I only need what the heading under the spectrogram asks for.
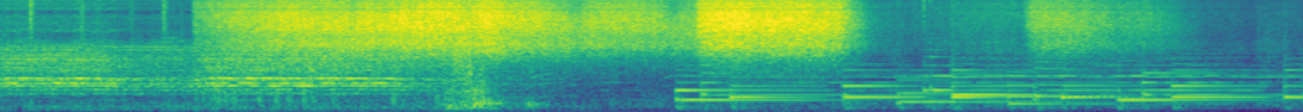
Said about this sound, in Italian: Questo rumore è un treno.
